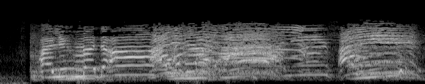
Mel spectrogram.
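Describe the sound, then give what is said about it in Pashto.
Many children's voices, from out-of-school children gathered at an informal village school near Peshawar, shout together in a loud, nearly continuous chorus that breaks briefly before resuming. “ریپورت لري چې د ماشومان په غږ پیلېږي”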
